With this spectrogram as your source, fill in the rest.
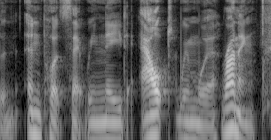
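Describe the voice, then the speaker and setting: A man with a New Zealand accent, lively intonation, moderate pace, a very clean recording with a silent background. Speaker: running coach. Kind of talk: tutorial.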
